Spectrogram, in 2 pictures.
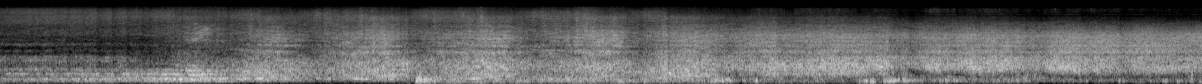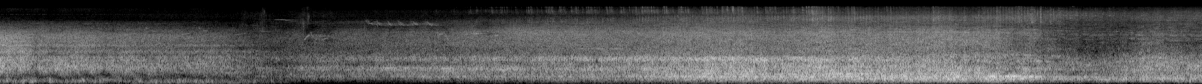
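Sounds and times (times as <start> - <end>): train wheels running on rail: 0.0 - 24.0.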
